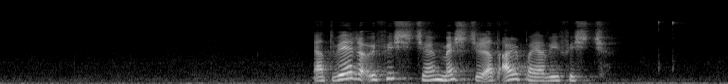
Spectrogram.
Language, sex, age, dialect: Faroese, female, 36-60, Suðurstreymoy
